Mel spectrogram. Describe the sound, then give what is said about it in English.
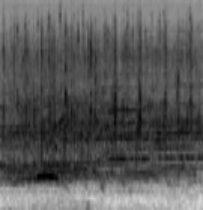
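Audience applause welcoming bluegrass musicians onto a stage in North Carolina: sustained, fairly faint clapping that holds steady throughout, with a light crowd murmur. “So please give a warm welcome to Sierra Hall, Justin Moses.”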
